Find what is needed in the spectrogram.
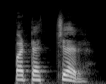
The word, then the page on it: पटच्चर: Hindi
